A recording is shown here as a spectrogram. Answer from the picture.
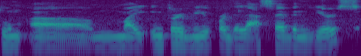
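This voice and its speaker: A man with a Filipino accent. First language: Tagalog. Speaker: virtual assistant. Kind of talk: testimony. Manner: halting.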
